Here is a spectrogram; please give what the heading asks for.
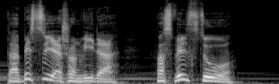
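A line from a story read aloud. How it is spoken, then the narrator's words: Angry shout. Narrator (German): Wütend ruft er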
